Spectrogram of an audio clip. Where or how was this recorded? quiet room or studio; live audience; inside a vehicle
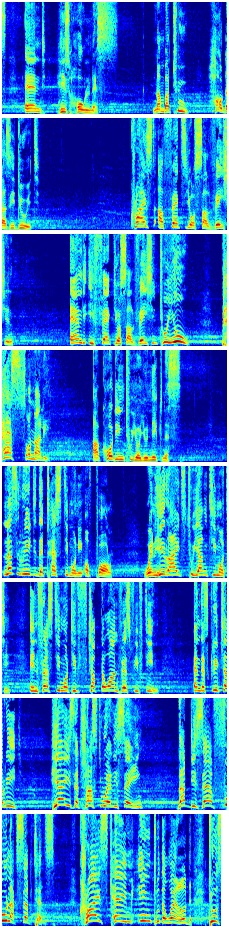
live audience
